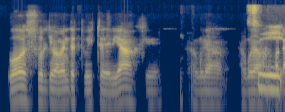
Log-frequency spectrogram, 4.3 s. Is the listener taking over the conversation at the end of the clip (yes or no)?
yes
